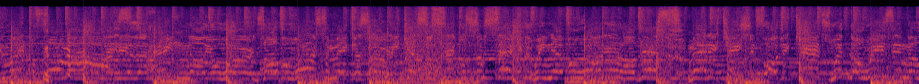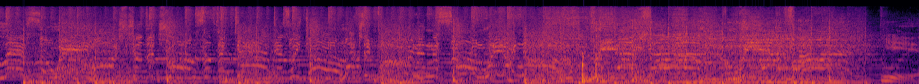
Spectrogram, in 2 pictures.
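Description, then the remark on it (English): A loud, dense rock song with shouted, rhythmic rap-style vocals over driving drums and heavy guitars, playing continuously at full intensity before cutting off at the end. “What's funny about the way that this yell rapping goes on through this whole album is that he's already yelling, and then clearly the note was, well, you have to go up more.”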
